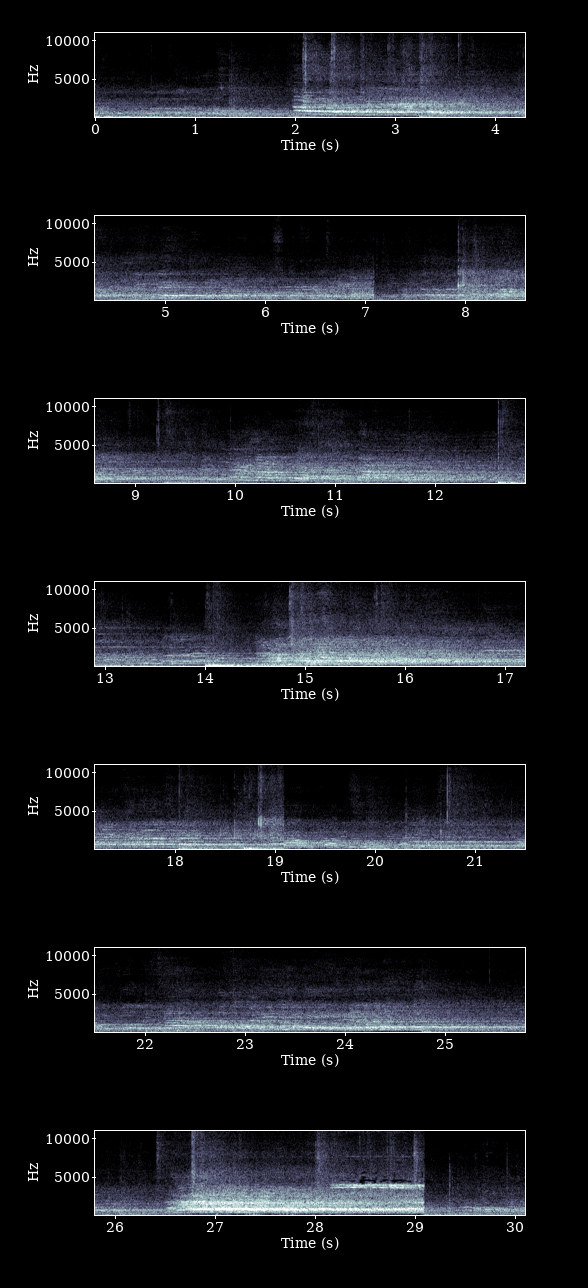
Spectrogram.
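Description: Futsal match in an echoing indoor sports hall: players shouting to each other, with the ball thudding and being kicked on the hard court floor. A loud burst of shouting comes near the end.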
